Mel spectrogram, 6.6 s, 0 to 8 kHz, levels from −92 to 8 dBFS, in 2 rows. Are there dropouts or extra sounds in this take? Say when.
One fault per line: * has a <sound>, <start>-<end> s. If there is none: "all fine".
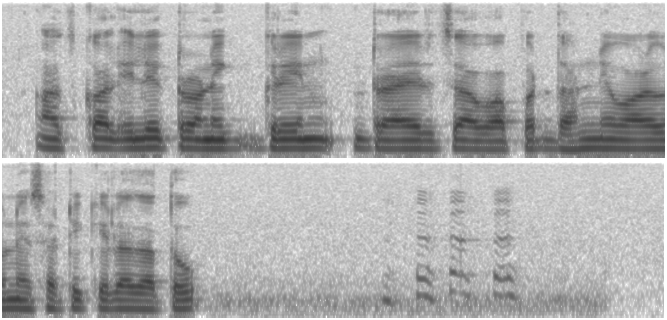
* has a laugh, 5.2-6.2 s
